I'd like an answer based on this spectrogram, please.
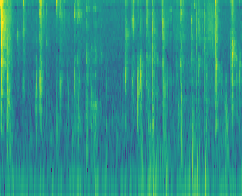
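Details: Close-miked British Shorthair cat chewing indoors, ASMR style: bright crackling crunches in uneven bursts, some heavier bites, a low steady hum behind.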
